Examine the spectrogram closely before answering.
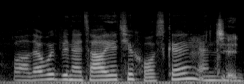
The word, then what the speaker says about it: Chekhovskaya: Pronounce the last name. Well, that would be Natalia Chekhovskaya. Chevolska?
